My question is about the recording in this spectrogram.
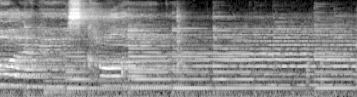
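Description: Violin and acoustic guitar playing a slow tune, the bowed violin line sliding between notes over the guitar.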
